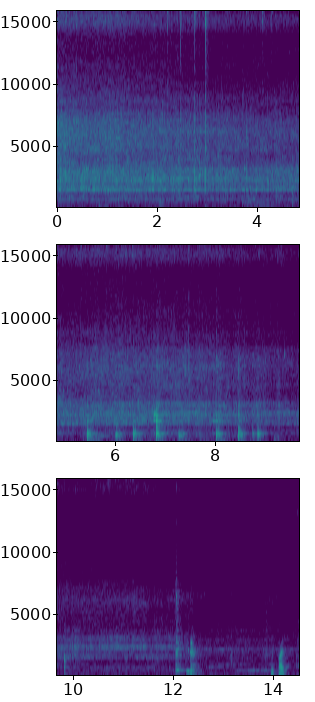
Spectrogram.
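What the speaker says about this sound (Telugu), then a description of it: "ఇదే ఆయిల్లో కట్ చేసి ఉంచుకున్నాం బెండకాయలు వేసుకోవాలి." Cut okra sizzling in hot oil in a Telangana-style kitchen, a soft steady hiss with a run of clicking utensil taps against the pan partway through and a few more near the end.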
